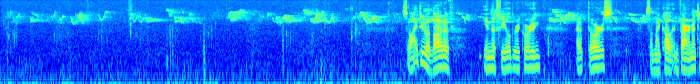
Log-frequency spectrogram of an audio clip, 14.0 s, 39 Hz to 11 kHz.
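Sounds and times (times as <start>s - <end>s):
birds singing outdoors including red-eyed vireos: 0.0s - 14.0s
speech: 8.1s - 14.0s.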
